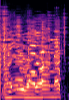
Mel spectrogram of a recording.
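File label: effects talk, Funky Vocals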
